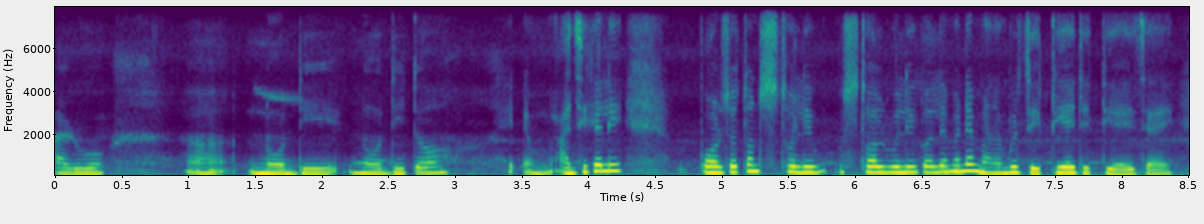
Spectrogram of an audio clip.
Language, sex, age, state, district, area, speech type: Assamese, female, 18-30, Assam, Udalguri, rural, spontaneous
